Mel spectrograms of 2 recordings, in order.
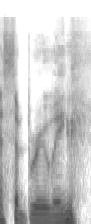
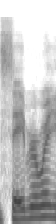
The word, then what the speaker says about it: Sabrewing: When you haven't seen a show or a movie, I understand now because I called her Lena Sabrewing. And then as soon as somebody said Saberwing, I was like, that makes way more sense.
